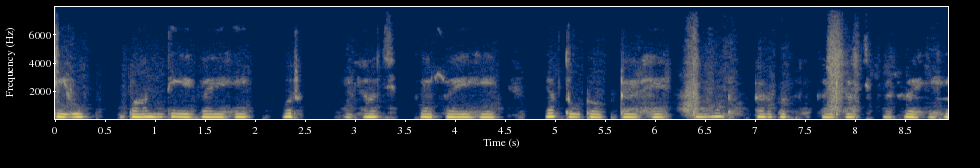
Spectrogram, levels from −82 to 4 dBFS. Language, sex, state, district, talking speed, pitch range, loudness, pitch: Hindi, female, Bihar, Supaul, 160 wpm, 195-205 Hz, -16 LUFS, 200 Hz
